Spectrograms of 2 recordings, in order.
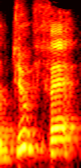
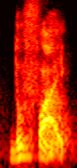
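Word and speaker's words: du Fay: Não é Dufay, tá? O meu professor de eletromagnetismo falou Dufay, fala Dufay, que é a pronúncia francesa adequada disso.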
